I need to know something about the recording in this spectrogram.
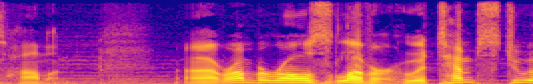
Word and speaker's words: Haman: And Haman, or Haman. It's pronounced differently. It's Haman.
